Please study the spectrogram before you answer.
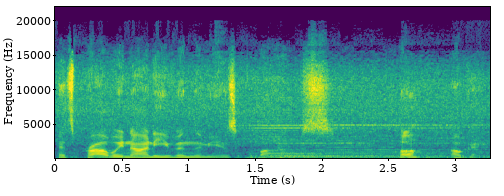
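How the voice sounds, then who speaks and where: A man's voice: medium pitch, normal speed, loud music behind the voice. A man doing casual let's-play commentary as a gaming host, joking and self-deprecating in slangy talk.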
